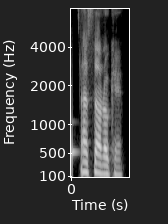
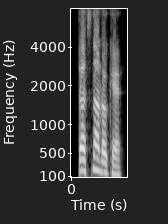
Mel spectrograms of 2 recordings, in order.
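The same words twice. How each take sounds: First: Said in the usual way. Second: Firm, disapproving; mock stern. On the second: Shown as a demonstration. Telling the stream firmly it's not okay. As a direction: scold it flatly.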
